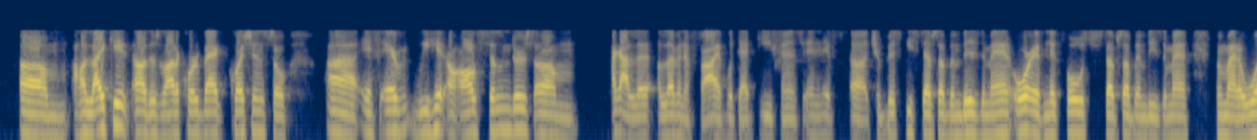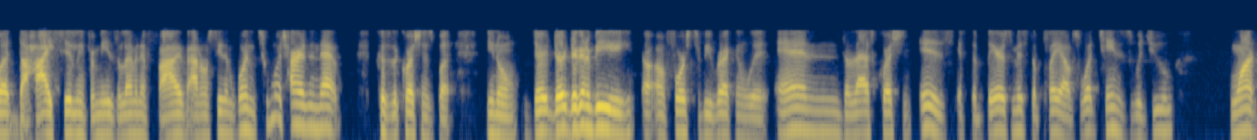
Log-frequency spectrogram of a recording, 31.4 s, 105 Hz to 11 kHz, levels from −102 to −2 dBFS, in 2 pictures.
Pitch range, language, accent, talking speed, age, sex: 120-140 Hz, English, American, 195 wpm, 20-39, male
